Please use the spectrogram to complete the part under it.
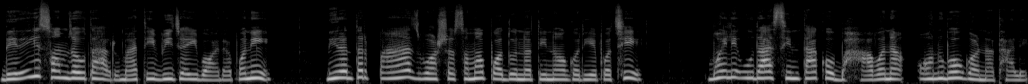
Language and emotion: Nepali, sad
